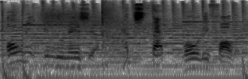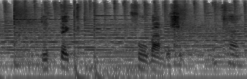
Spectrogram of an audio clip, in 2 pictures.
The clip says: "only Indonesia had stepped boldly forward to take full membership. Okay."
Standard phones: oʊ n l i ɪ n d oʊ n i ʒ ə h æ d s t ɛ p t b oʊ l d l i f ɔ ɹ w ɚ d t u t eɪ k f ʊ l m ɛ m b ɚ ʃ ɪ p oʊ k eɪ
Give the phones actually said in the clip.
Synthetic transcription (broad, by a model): oʊ n l i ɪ n d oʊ n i z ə h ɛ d s t ɛ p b oʊ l l i f ɔ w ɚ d t u t eɪ k f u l m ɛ m b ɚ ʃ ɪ p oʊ k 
